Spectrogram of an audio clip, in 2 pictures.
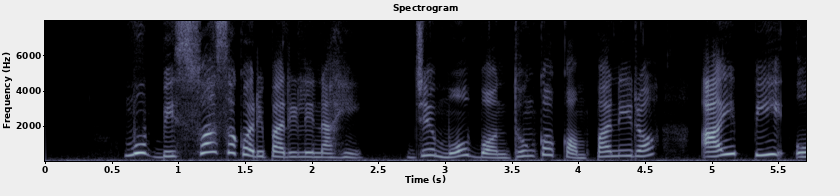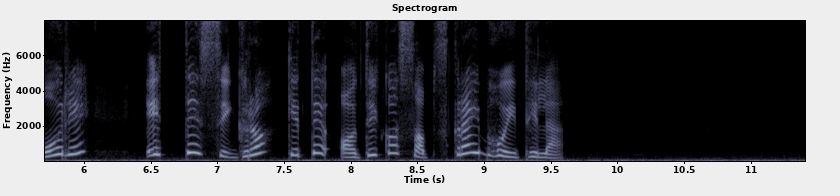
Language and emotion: Odia, surprised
